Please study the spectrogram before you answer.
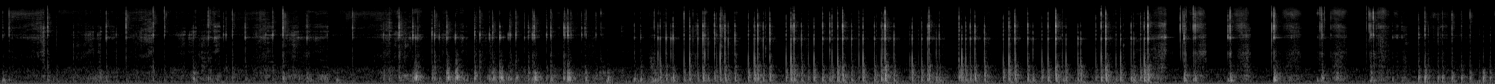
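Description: Long nails quickly tap and scratch the sides of a small solid pine cube candle holder with a tealight in it, and the block is briefly lifted. The clip is a dense run of short, dry clicks and raspy scrapes with a bright, hissy high end, growing busier and sharper in the second half.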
